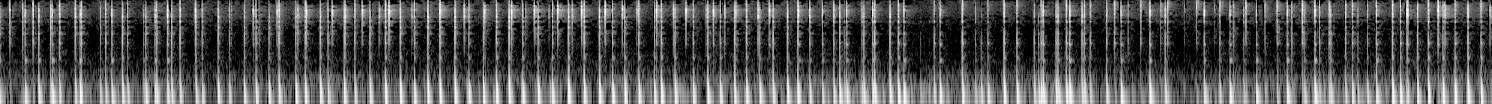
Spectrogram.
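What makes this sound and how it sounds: Long acrylic nails tap and scratch the glossy bowls of two matching small, solid, hand-painted Khokhloma-style lacquered wooden spoons, one held in each hand. The result is a rapid, steady stream of dry clicks and taps with a low knocking body and a bright edge. Each tap dies away almost instantly.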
